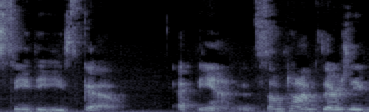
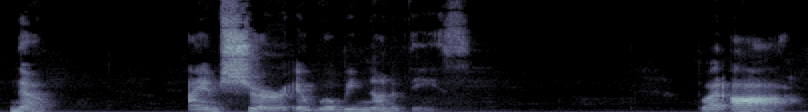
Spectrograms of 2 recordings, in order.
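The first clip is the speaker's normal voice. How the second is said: louder, measured poetry recitation; poem read aloud; 6 dB louder than usual. Acted. Teacher reading a sonnet to the class, projected poetry recitation. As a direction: recite it strongly, leaning into the key words.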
